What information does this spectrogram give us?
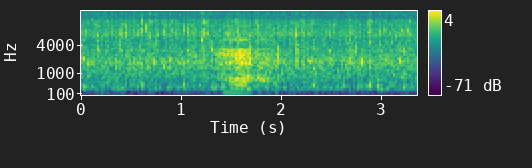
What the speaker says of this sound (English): this water is coming right off that snowfield there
